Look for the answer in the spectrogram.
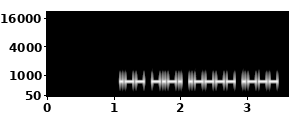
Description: Morse code, heard as a keyed tone, about 30 wpm, 700 Hz. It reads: WC1J
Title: USA Call Signs - 4 Characters - Repeated 3x - 30wpm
